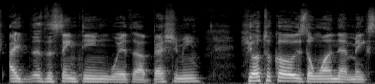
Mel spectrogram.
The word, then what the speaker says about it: Hyotoko: Fire is pronounced hi, and man is pronounced otoko. So if you combine them together, it should mean Hyotoko. Hi otoko.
